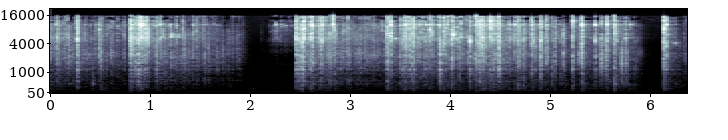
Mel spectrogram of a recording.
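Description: A dense clatter of many small hard objects clinking together, in two long runs broken by a short gap about two seconds in.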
